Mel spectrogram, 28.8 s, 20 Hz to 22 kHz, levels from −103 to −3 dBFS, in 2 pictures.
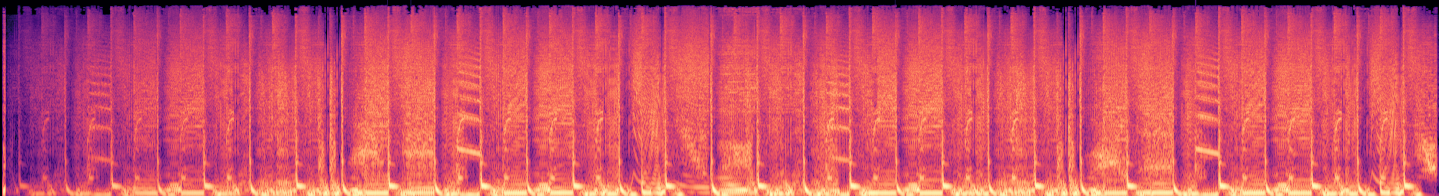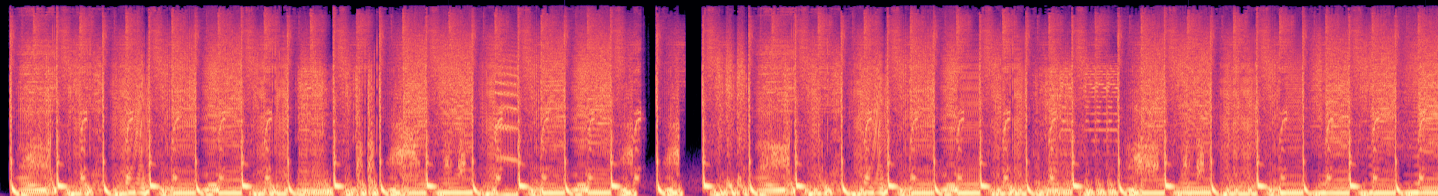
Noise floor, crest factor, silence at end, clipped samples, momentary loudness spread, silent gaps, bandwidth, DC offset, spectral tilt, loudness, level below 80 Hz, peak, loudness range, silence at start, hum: -31 dBFS; 10 dB; 0 s; under 0.1%; 4 LU; none; 19.5 kHz; under 0.1%; -4.5 dB/octave; -10 LUFS; -16 dBFS; 0 dBFS; 1 LU; 0.05 s; none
